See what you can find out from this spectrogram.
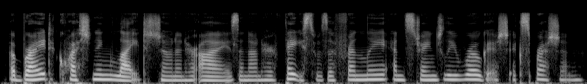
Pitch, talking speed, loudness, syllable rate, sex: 205 Hz, 195 wpm, -20 LUFS, 5.1 syllables/s, female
